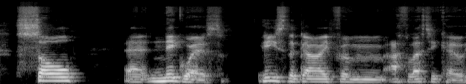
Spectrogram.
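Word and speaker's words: Saúl Ñíguez: heading for the premier league and that soul pronounce it right sol niguez he's the guy from athletico he's he started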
